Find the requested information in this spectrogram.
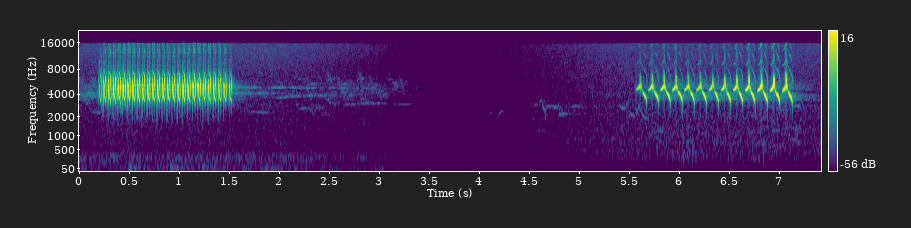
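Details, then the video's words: Dark-eyed junco producing a dense buzzy trill, then after a pause a looser rattling series of sharp downslurred chips, both high-pitched and on a silent background. "How does Black eyed Junco sound? | Bird Call | Chatter Sounds"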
